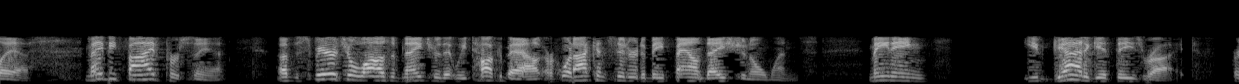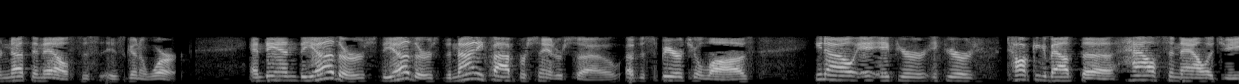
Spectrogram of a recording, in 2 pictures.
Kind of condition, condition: link, phone line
